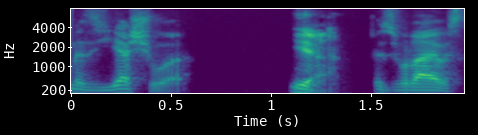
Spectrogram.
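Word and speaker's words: ישוע: IED version would be Joshua which was originally pronounced Yeshua yeah and from Yeshua we get Jesus but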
